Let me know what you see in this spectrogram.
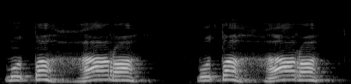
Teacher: वक़फ़ की हालत में गोल ता को साकिन हा से बदल देंगे।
